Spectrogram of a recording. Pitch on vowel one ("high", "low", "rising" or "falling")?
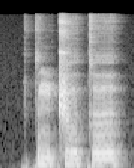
falling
